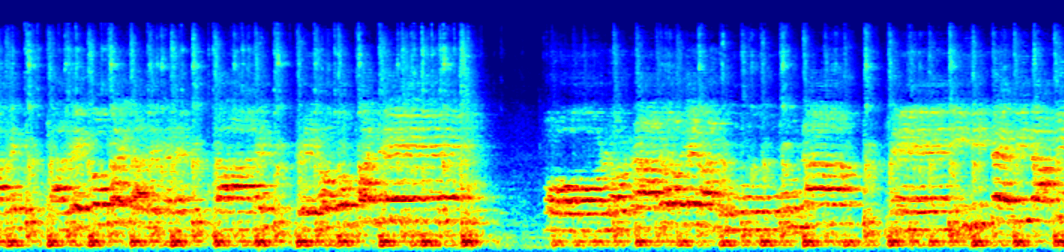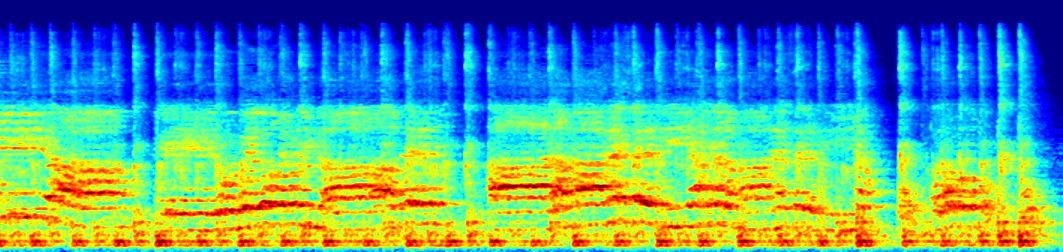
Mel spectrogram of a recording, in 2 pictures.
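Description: Women's choir singing a Spanish folk song, accompanied by a cajón and hand-clapping. The singing breaks off briefly about seven seconds in, then carries on.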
